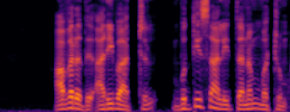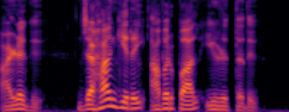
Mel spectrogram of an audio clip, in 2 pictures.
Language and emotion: Tamil, neutral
